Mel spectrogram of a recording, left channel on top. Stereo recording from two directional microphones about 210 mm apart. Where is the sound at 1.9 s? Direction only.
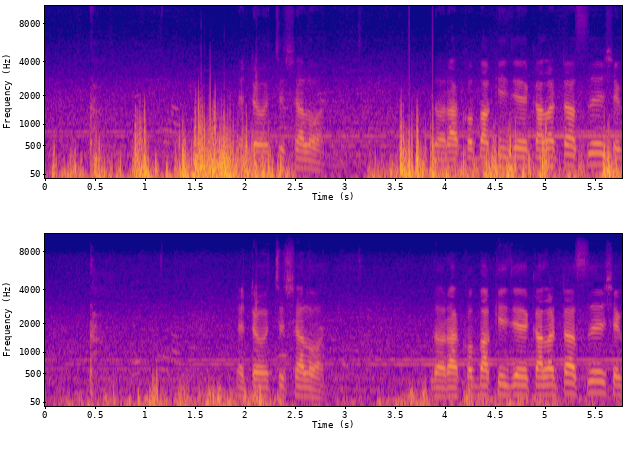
10° right (ahead or behind).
